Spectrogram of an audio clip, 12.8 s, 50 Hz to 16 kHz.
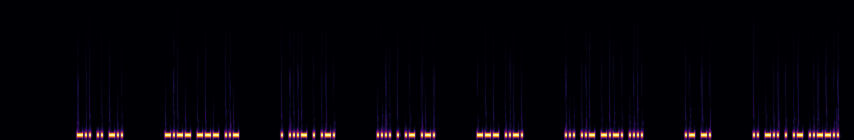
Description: Morse code, heard as a keyed tone, about 40 wpm, 700 Hz. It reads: DID YOU EVER HEAR OF SUCH AN IDEA?
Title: 3x Word-Spacing - Sentences from Top 400 Words - 40wpm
